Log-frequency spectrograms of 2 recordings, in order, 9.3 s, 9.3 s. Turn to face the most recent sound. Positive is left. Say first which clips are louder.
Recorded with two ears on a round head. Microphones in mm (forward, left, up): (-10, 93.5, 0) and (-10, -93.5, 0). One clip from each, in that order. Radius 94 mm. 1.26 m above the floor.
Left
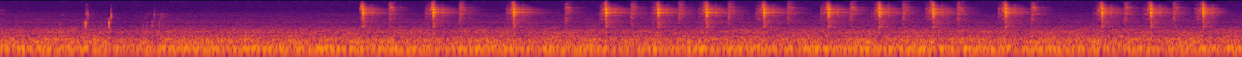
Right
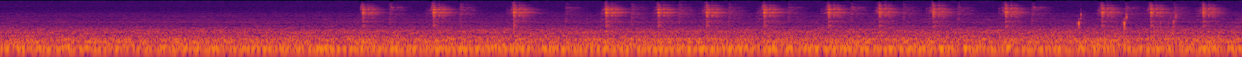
# left 11 dB
turn(degrees=85)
